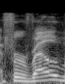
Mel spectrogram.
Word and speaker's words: Pharrell: First, we got Pharrell Williams and...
